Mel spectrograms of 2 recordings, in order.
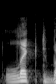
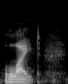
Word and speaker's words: Licht: But good for Jason Licht, who is spelled L-I-C-H-T. It's licked, but it's really pronounced light.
